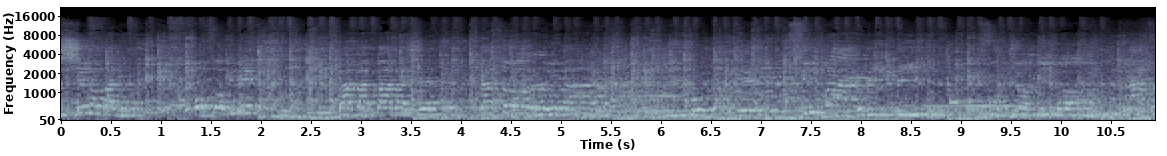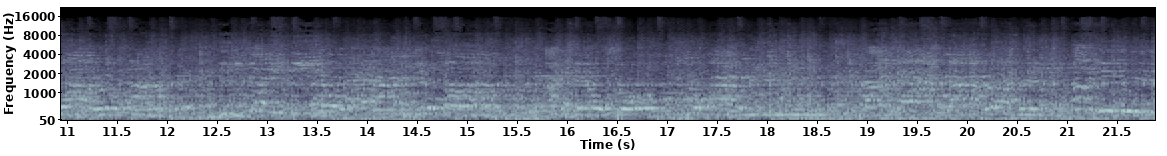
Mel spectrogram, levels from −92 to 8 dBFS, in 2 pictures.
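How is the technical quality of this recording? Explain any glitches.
Nothing here needs explaining: there are no glitches anywhere in the recording.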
